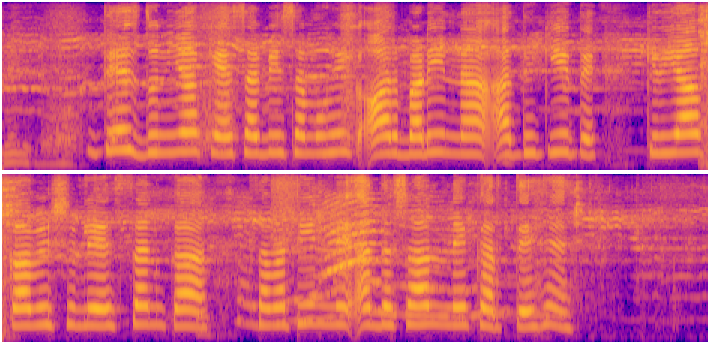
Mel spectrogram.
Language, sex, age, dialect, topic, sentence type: Hindi, female, 18-24, Marwari Dhudhari, banking, statement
